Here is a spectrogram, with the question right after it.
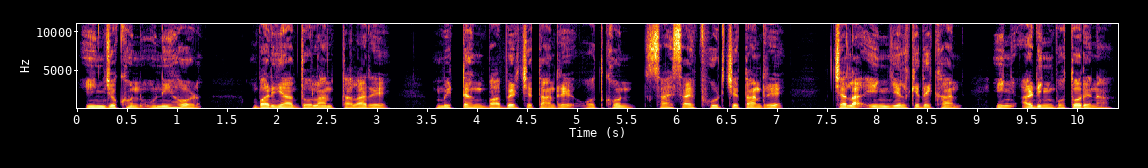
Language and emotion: Santali, fearful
